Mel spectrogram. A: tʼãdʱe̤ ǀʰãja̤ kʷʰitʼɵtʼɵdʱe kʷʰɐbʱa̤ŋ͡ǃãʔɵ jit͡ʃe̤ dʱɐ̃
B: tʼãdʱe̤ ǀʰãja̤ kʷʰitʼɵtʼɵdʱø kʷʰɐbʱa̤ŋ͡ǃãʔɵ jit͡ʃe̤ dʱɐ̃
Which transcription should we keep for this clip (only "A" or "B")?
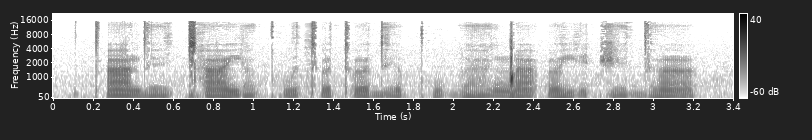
A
